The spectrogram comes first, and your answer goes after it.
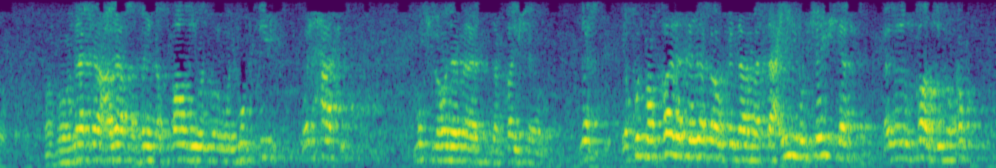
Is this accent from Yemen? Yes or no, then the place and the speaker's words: no; Tunisia; من عندنا في تونس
